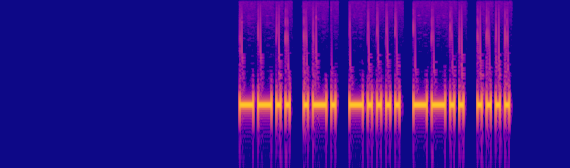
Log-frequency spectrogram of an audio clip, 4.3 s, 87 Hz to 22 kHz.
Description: Morse code, heard as a keyed tone, about 36 wpm, 700 Hz. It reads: ZR6ZH
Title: DXCC-100 Call Signs - 5 Characters - Repeated 3x - 35wpm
